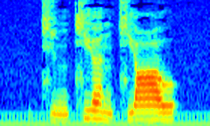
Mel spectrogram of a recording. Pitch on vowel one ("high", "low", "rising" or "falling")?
rising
